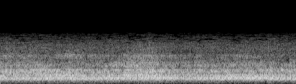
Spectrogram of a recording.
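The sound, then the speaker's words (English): Airplane engine drone as the plane climbs back into the sky after a failed landing approach, a loud, steady and continuous roar that holds an even level throughout with no voices. “the pilot took his plane back into the sky after the approach failed.”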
